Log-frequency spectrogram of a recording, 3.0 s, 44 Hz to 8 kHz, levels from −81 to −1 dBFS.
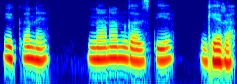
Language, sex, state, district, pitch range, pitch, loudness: Bengali, female, Tripura, West Tripura, 185-220 Hz, 210 Hz, -16 LUFS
